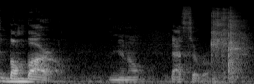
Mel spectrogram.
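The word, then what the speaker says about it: Bambarra: The Bombada. You said that beautiful just now. But it's Bombaro.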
